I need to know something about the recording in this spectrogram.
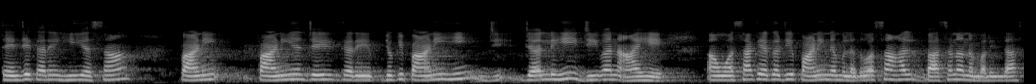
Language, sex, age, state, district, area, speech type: Sindhi, female, 30-45, Madhya Pradesh, Katni, urban, spontaneous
